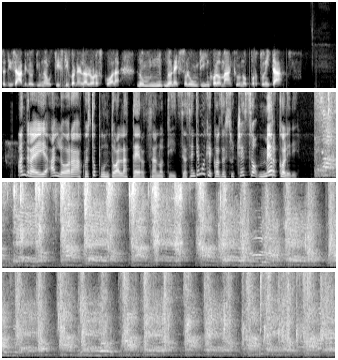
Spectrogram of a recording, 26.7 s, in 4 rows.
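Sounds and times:
speech: 0:00.0 - 0:05.8, 0:07.0 - 0:12.7
children chanting in chorus stadium-style: 0:12.9 - 0:26.7
clapping: 0:13.1 - 0:26.7.

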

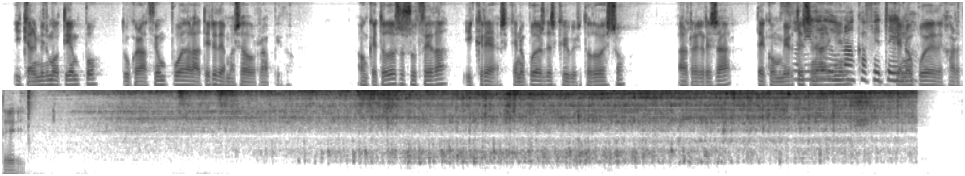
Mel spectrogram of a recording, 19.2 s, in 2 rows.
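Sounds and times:
speech: 0:00.1 - 0:03.0, 0:03.6 - 0:10.0
Italian moka pot coffee bubbling up: 0:10.0 - 0:18.8.

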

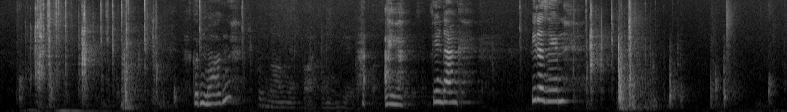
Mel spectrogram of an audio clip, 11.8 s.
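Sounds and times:
door security chain and latch rattling: 0:00.3 - 0:03.9, 0:08.7 - 0:10.0
speech: 0:02.9 - 0:07.1, 0:08.0 - 0:08.7.

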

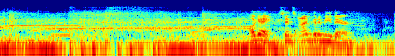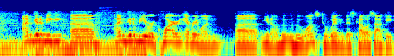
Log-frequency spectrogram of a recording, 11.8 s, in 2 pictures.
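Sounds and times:
crowd cheering and whooping in excitement after a Kawasaki Curve giveaway: 0:00.0 - 0:04.3
speech: 0:03.8 - 0:05.4, 0:06.3 - 0:11.8.

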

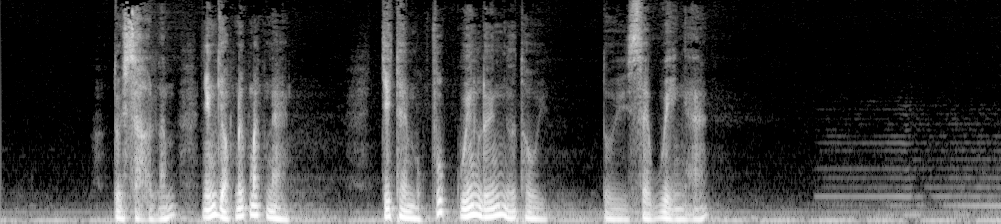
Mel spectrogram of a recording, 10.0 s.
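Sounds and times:
speech: 0:01.2 - 0:03.0, 0:03.8 - 0:07.2
train whistle: 0:08.2 - 0:10.0.

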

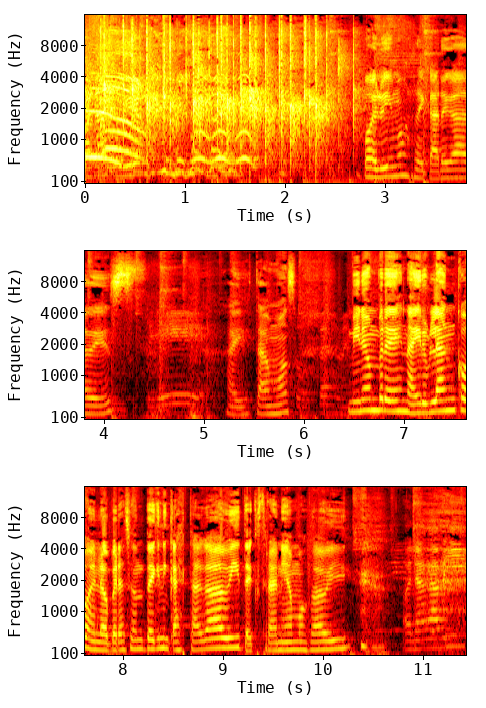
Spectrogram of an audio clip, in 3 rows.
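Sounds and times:
people clapping around a radio studio table: 0:00.0 - 0:03.0
speech: 0:02.8 - 0:11.4.

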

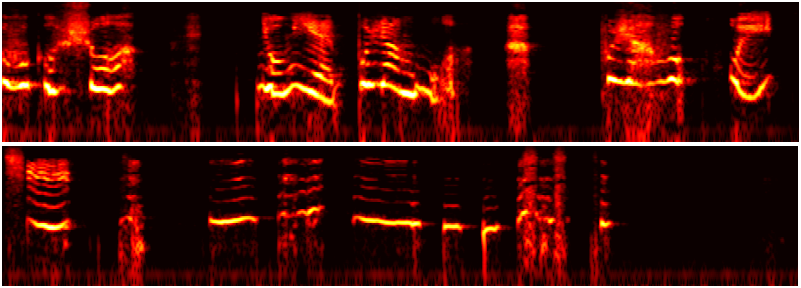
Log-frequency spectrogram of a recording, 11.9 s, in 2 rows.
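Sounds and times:
speech: 0:00.1 - 0:10.6
child's low mournful sobbing: 0:06.8 - 0:10.7.

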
